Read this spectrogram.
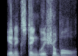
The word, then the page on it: inextinguishable: American English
